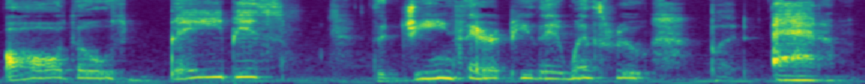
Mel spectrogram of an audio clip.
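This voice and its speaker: An actress playing a kindly, forgetful elderly former nurse in a video game, breathy, quavering and wandering as she talks. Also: a little high, sing-song, takes it slowly, darkish tone, a little hiss or hum, heavily acted. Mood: haunted, remembering. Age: older. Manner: wandering, doddering.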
